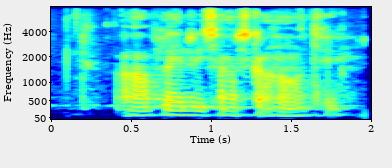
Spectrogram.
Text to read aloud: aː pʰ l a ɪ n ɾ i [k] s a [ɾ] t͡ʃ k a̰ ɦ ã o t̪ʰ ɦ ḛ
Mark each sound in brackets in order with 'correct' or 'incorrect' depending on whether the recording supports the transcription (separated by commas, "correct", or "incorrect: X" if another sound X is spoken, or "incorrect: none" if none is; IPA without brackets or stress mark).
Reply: incorrect: none, correct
